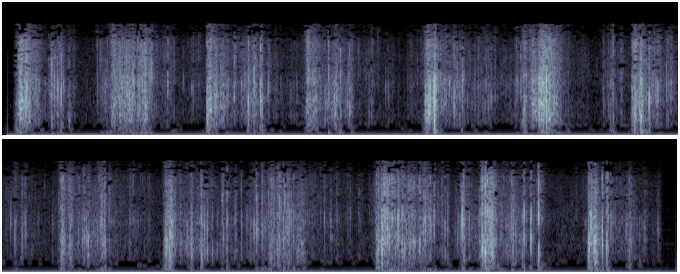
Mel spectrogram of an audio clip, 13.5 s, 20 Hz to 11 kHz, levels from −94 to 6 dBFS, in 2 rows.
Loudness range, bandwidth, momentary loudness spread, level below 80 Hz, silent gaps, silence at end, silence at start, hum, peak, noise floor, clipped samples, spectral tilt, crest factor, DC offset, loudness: 7 LU; 6.6 kHz; 21 LU; -56 dBFS; none; 0.3 s; 0 s; none; -2 dBFS; -56 dBFS; under 0.1%; -3.5 dB/octave; 32 dB; 0.5%; -30 LUFS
